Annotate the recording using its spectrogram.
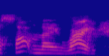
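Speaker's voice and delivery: ordinary delivery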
